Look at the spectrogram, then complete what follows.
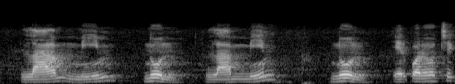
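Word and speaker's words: ن: এটার উচ্চারণটা কেমন হবে, লামের মতো, জিহ্বার আগা উপরের তালুর সাথে লাগবে, এই যে লামের মতো, এই যে লামের মতো উচ্চারণ হবে, জিহ্বার আগা উপরের তালুর সাথে লাগবে, লেগে উচ্চারিত হবে নুন, নুন, নুন, নুন, এরকম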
